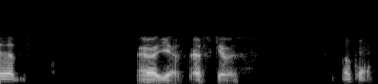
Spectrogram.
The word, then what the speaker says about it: Aeschylus: Ellis how do you say it oh yes Escalus okay like the donkey is killing you ask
